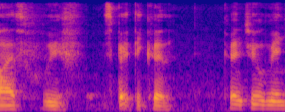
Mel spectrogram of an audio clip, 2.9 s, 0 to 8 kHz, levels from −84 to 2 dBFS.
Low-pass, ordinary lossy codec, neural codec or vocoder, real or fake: 7.2 kHz; none; codec, 16 kHz, 4 kbps, FunCodec, trained on Chinese and English, 50 frames a second; fake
